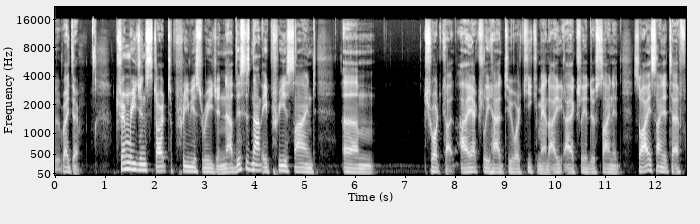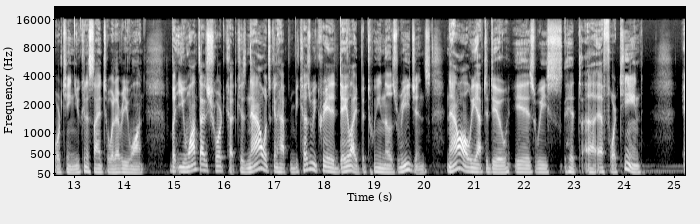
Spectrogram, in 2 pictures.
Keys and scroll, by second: 18.6 super+Right, 24.3 F14.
